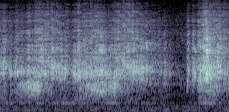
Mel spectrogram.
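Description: Klask player piece sliding across the game board, dragged by the magnet handle underneath: a continuous scraping that stops just before the end.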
